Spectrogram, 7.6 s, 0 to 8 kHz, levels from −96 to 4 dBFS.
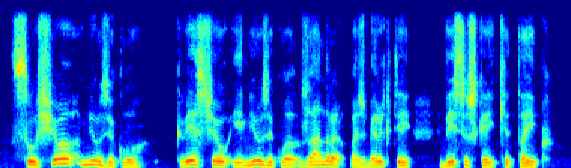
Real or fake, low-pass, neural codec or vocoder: fake; 7.2 kHz; codec, 16 kHz, 2 kbps, FunCodec, trained on LibriTTS, 25 frames a second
